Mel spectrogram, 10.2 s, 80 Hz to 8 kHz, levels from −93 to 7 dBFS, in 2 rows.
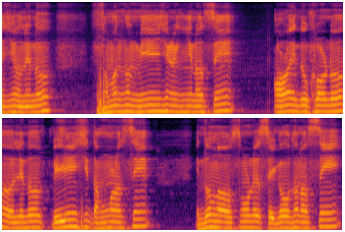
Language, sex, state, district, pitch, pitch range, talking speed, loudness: Nagamese, male, Nagaland, Dimapur, 155 Hz, 150-165 Hz, 140 wpm, -14 LUFS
